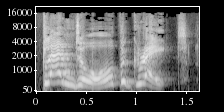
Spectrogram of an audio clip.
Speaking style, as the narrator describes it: shrieked ecstatically

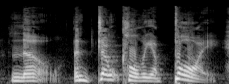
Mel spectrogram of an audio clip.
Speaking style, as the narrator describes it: Harry hissed angrily

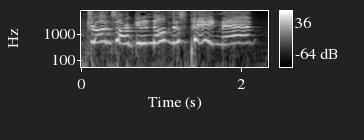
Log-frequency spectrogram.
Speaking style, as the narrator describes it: Kenny shrieked

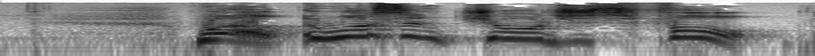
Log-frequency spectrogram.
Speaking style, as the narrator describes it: Timothy said hotly

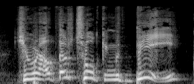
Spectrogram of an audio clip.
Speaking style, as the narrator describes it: Quentin snapped

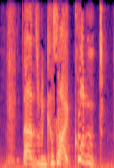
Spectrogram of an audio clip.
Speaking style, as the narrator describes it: Solange said fiercely

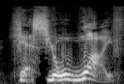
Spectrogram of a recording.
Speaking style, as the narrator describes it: he spat out

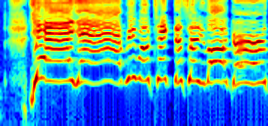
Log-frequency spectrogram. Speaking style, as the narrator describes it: the crowd shouted

